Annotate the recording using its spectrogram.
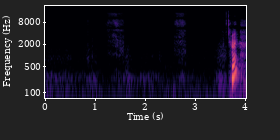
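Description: Two faint, brief rustles of acrylic yarn and knitted fabric as a yarn needle is drawn through the stitches in hand-sewing, with near silence between them.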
